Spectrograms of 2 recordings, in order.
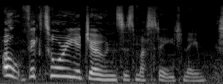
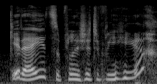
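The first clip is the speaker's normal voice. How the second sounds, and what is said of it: Put-on Australian accent. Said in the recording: “Go back into Australian again.”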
